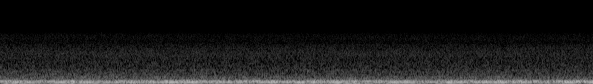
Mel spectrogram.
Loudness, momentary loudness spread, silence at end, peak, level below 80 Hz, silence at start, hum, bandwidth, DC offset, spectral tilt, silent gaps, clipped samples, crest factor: -31 LUFS; 3 LU; 0 s; -16 dBFS; -42 dBFS; 0 s; none; 5.2 kHz; under 0.1%; -10 dB/octave; none; under 0.1%; 12 dB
